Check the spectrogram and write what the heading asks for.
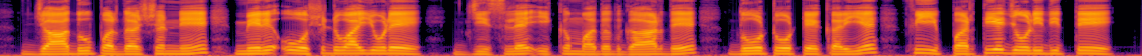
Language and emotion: Dogri, surprised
